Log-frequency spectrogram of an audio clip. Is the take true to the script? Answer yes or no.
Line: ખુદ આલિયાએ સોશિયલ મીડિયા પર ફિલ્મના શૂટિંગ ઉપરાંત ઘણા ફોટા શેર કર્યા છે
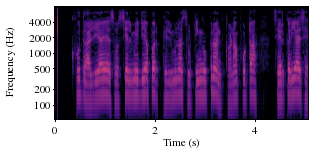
yes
